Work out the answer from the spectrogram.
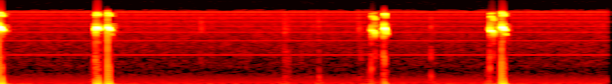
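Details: Common kingfisher calling from inside the nesting burrow: four short, shrill, high-pitched notes, some doubled, spaced about half a second apart and separated by silence.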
